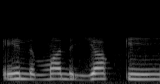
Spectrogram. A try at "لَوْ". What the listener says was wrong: ہاں لاو نہیں ہوگا، یہ حروف اللین میں سے ہے. لام واو زبر لو، تو یہاں ہم اسے نرمی سے ادا کریں گے. لو لو لو نہیں کریں گے.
